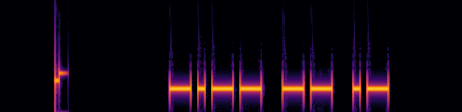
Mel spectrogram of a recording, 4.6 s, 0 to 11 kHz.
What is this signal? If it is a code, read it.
Morse code, heard as a keyed tone, about 17 wpm, 700 Hz. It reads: YMA
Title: USA Call Sign Postfixes - 3 Letters 17wpm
